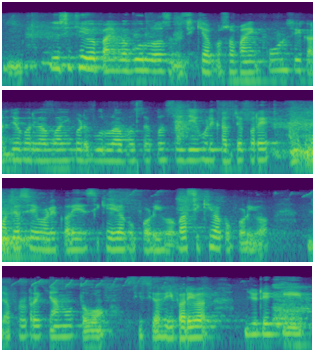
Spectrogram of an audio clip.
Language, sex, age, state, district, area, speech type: Odia, male, 30-45, Odisha, Malkangiri, urban, spontaneous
